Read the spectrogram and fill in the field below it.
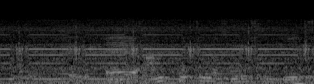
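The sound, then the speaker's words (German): A square 3D printer hums steadily as it prints layer by layer onto a raised glass plate, its stepper motors whining in short rising and falling tones as the print arm moves, with faint voices murmuring underneath. “Also da ist eine Glasplatte in diesem viereckigen Drucker hochgefahren, auf der wird jetzt gedruckt.”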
